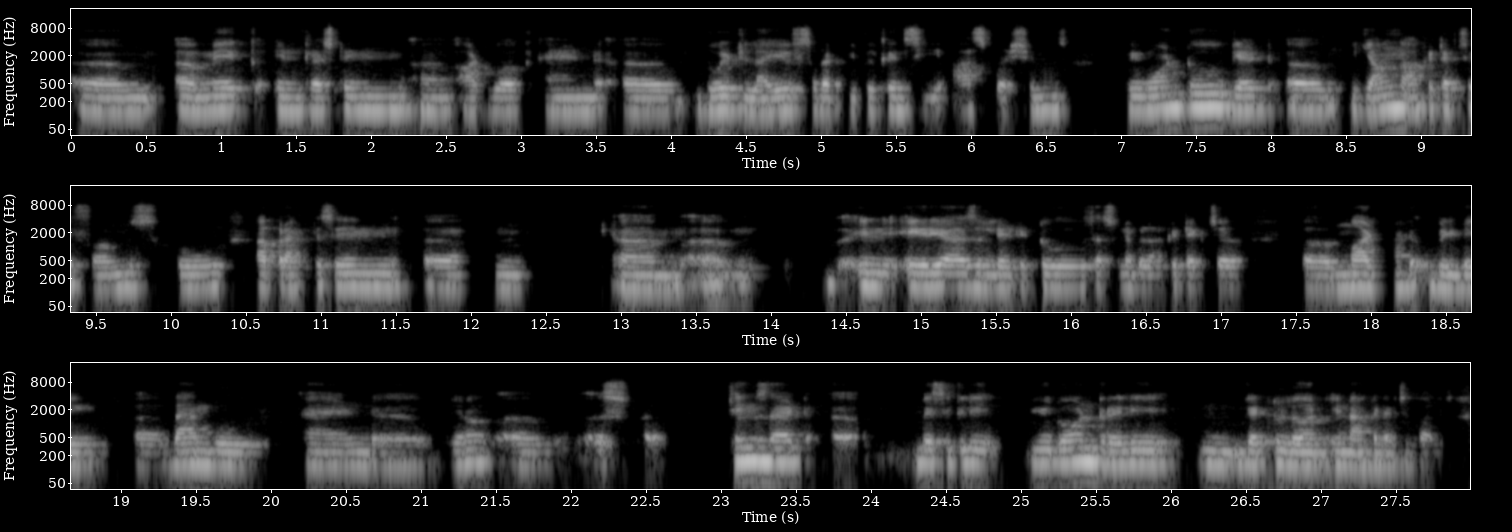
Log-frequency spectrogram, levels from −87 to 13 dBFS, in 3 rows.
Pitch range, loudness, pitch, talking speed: 120-135 Hz, -30 LUFS, 130 Hz, 130 wpm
